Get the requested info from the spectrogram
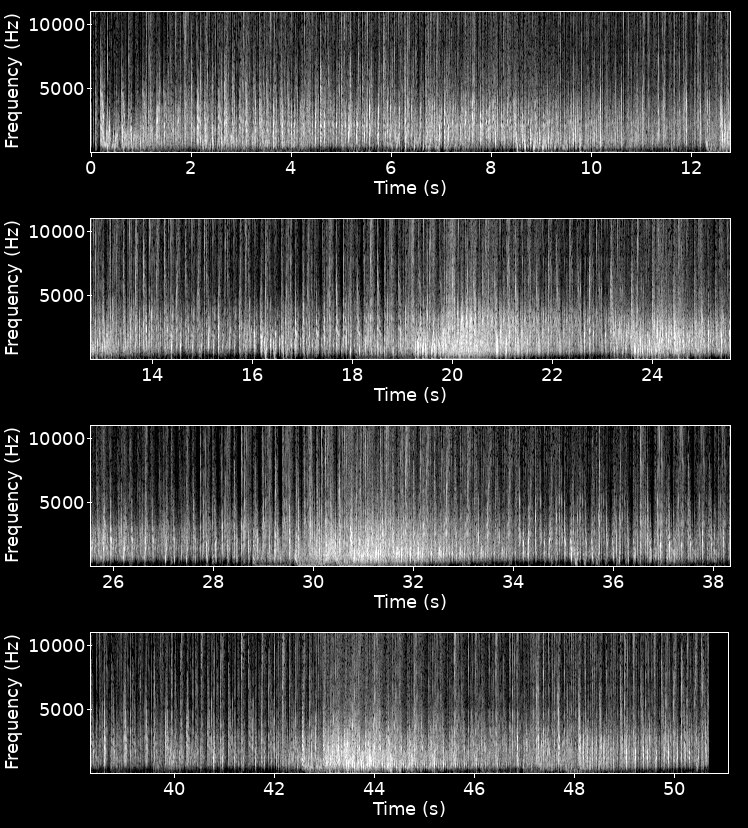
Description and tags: water clickums
Liquidy water click sounds processed with delay.
clicks, liquid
